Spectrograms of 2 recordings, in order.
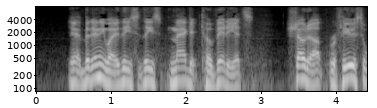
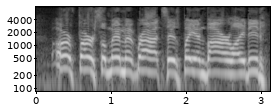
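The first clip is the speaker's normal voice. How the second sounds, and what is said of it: Put-on regional accent. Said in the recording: “wrong accent for New Jersey”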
